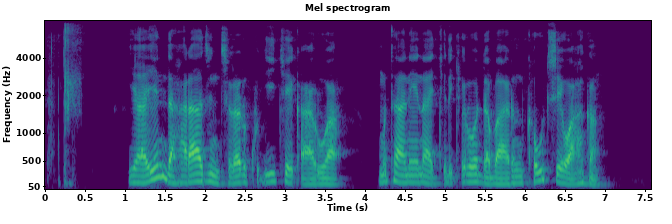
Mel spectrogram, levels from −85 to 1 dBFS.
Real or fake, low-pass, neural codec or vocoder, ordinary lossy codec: fake; none; codec, 16 kHz, 8 kbps, FreqCodec, larger model; none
